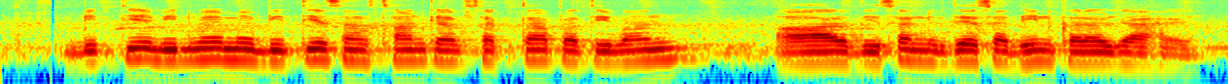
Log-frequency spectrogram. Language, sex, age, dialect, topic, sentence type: Magahi, male, 60-100, Southern, banking, statement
